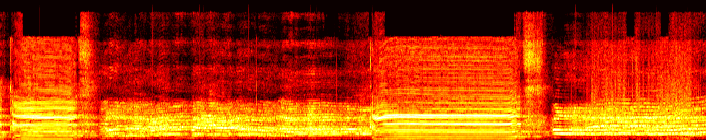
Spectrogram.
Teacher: জিব্বার গোড়া একটু আগে বাড়িয়ে তার বরাবর উপরের তালুর সঙ্গে লাগিয়ে মধ্যখান পেঁচানো কাফ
